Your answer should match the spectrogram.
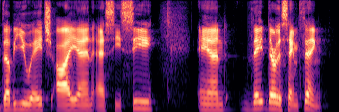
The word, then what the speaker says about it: WHINSEC: It has a really long name, which is the Western Hemisphere Institute, something to that effect, and it's pronounced WHINSEC, WHINSEC, and they're the same thing.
